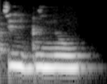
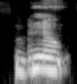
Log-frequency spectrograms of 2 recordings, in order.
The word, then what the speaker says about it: ابن: زيدين Juste là, du coup, ici, faut pas prononcer le alif. C'est pas ibnou. بن Ouais, هو بن زيدين ouais.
